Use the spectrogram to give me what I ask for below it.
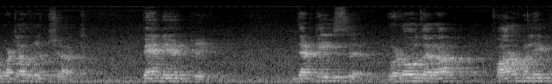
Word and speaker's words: Vadodara: So Vata Udara Vadodara. English people, because they doesn't know properly pronounce, they are called Baroda.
